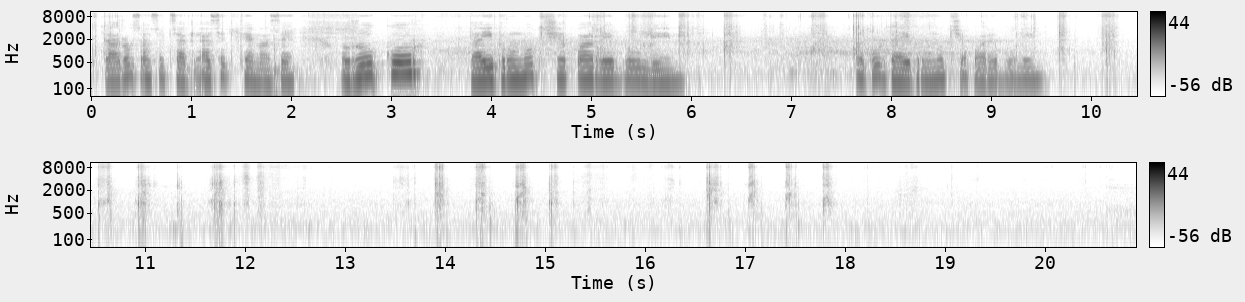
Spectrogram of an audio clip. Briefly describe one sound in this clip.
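Cards flick and slap together as a deck is shuffled.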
